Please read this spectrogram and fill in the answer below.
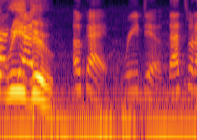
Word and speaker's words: Redux: say redo.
